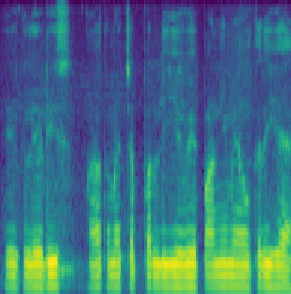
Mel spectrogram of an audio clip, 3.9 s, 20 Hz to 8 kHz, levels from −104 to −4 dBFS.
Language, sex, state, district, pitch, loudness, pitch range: Hindi, male, Jharkhand, Deoghar, 115 Hz, -14 LUFS, 110-115 Hz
